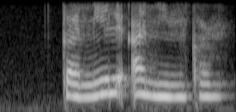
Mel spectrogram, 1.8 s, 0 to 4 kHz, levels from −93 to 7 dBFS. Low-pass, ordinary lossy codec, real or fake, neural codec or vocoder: 3.6 kHz; none; fake; vocoder, 44.1 kHz, 80 mel bands, Vocos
